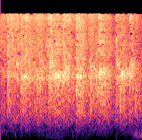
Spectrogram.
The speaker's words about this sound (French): Est-ce que vous pouvez applaudir?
